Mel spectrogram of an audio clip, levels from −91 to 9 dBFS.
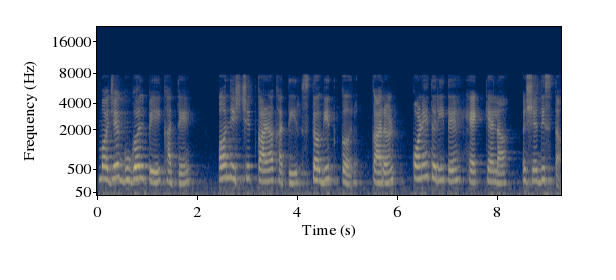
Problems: background sounds at intervals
